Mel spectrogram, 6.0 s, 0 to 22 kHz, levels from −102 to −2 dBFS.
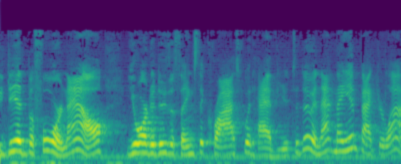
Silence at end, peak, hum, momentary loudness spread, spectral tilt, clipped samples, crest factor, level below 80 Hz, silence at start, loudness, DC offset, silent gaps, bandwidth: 0 s; 0 dBFS; none; 11 LU; -6.5 dB/octave; under 0.1%; 16 dB; -50 dBFS; 0 s; -18 LUFS; under 0.1%; none; 11.5 kHz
